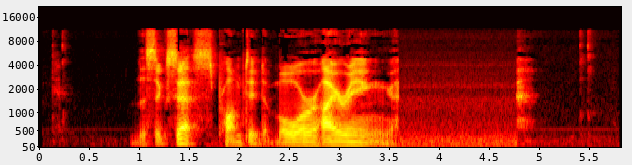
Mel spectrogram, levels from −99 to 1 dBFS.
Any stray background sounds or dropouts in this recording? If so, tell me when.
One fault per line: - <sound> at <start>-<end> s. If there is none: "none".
none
